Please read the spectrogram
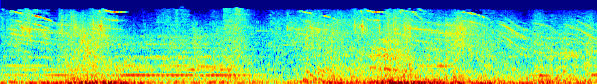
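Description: Sci-fi chase sound effects over music: a steady low rumble with many quick, falling high-pitched whistles. A held tone drops out about two seconds in.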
